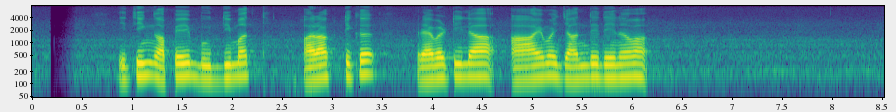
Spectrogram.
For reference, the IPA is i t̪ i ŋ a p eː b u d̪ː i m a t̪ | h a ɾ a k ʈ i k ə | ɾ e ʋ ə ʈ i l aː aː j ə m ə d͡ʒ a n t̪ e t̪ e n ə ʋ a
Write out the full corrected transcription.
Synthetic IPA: i t̪ i ŋ a p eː b u d̪ː i m a t̪ | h a ɾ a k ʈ i k ə | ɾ æ ʋ ə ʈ i l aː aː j ə m ə d͡ʒ a n d̪ e d̪ e n ə ʋ a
